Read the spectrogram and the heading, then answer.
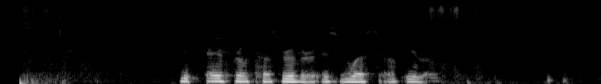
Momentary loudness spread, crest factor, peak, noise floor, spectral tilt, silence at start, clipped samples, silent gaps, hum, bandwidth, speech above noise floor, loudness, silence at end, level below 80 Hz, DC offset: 20 LU; 20 dB; -4 dBFS; -68 dBFS; -11.5 dB/octave; 0.2 s; under 0.1%; none; none; 14.5 kHz; 48 dB; -21 LUFS; 1.65 s; -48 dBFS; under 0.1%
